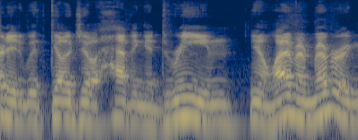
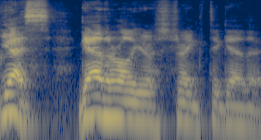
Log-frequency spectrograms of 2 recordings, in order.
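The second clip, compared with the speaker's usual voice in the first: plain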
